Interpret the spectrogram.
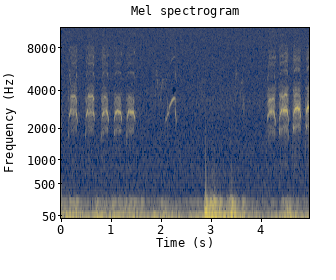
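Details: Ospreys at Charlo, Montana, on a live nature cam, 19 August 2023 at 16:05: loud, clear whistled chirps in rapid runs of about five, a pause with a softer slurred note and a knock, then another fast run, over low rumble.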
